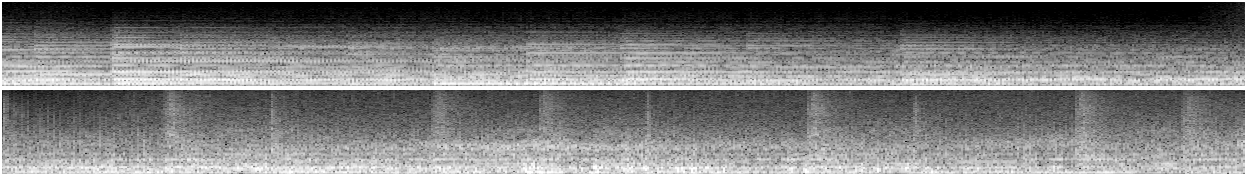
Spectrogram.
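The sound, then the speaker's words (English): A low sustained drone gives way to a sudden loud crack of thunder, followed by heavy rolling rumble with sharp bursts continuing to the end. “And I think, yeah, there's just like a crack of thunder in the background”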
